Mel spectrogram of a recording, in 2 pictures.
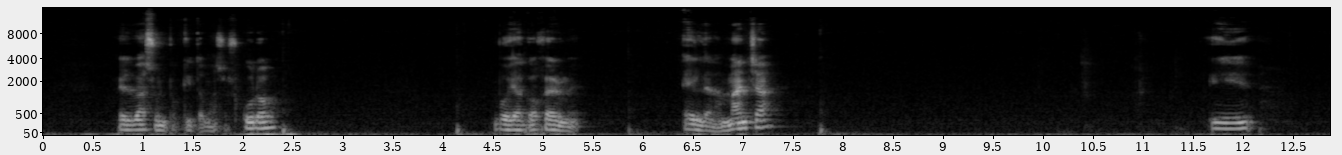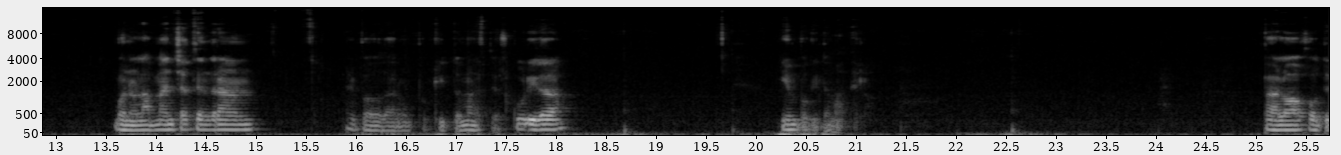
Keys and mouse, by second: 10.6-16.2 shift+middle drag, 16.2-25.7 drag.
